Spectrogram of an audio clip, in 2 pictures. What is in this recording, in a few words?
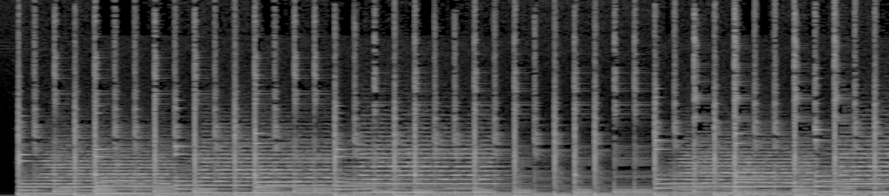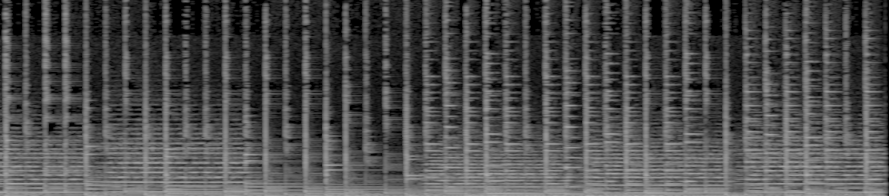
Aztech Sound Galaxy Wave Power; Hocus Pocus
